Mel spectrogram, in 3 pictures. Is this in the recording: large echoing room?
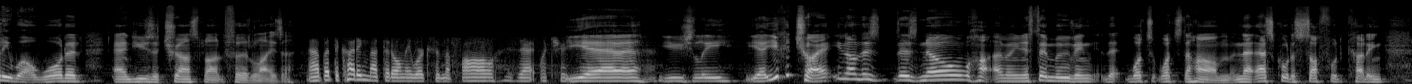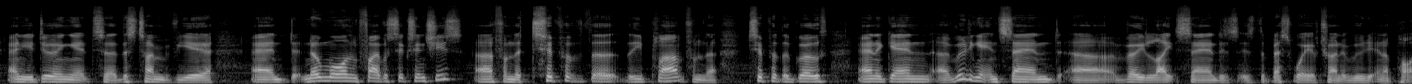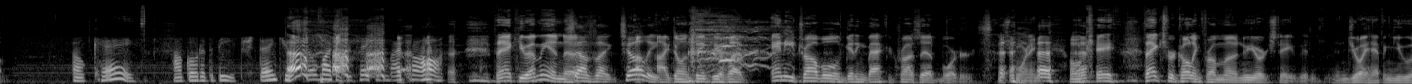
no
